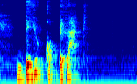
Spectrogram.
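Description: A man speaks loudly and with animation, close to a microphone.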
